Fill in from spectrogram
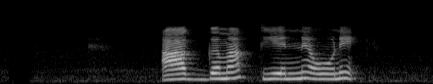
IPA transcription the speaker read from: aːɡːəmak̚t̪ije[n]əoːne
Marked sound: incorrect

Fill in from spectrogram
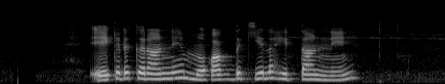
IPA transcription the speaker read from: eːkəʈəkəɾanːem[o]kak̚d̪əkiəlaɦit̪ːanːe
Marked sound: correct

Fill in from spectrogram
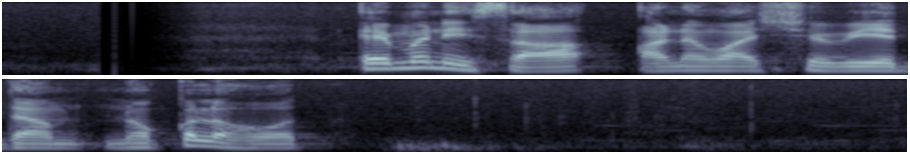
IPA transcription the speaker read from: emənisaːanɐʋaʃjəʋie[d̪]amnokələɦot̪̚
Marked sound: correct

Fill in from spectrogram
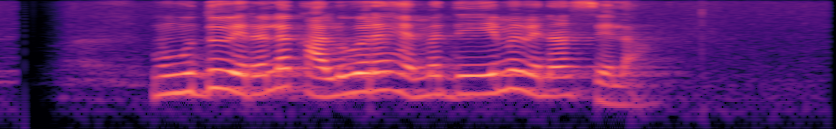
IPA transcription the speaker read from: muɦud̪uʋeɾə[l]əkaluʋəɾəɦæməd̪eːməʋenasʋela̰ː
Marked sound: correct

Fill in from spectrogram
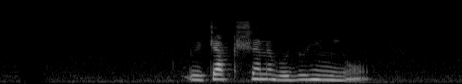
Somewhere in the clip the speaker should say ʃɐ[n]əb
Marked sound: correct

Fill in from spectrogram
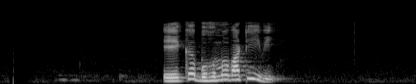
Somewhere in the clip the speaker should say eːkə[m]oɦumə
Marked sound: incorrect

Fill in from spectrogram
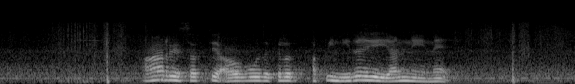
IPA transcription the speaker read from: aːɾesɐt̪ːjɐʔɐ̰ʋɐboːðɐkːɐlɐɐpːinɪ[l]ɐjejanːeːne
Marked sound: incorrect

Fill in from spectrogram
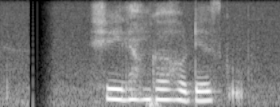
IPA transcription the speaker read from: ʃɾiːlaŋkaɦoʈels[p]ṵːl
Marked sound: incorrect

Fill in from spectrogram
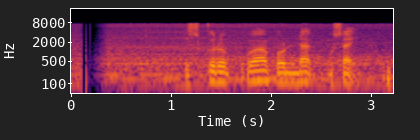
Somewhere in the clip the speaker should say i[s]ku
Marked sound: correct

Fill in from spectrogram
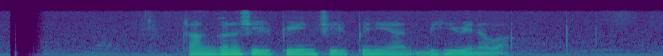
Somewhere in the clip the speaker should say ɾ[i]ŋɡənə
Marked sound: incorrect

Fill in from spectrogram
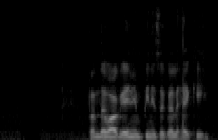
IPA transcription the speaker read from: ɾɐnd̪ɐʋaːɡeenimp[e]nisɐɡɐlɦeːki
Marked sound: incorrect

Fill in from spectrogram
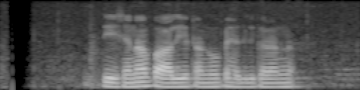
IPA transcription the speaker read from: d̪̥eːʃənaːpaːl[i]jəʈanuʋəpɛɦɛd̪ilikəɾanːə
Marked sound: correct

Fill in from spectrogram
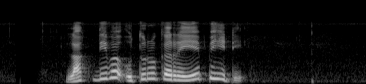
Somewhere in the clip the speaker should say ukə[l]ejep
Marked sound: incorrect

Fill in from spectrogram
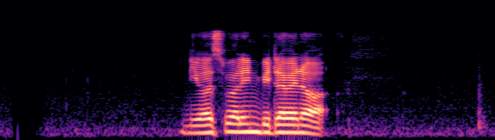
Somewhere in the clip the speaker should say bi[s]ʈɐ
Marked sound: incorrect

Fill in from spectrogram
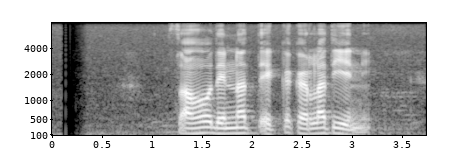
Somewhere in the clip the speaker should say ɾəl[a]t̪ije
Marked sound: correct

